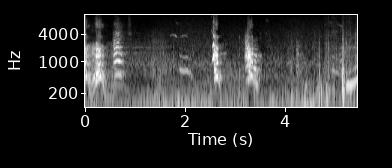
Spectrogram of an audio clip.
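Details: Rottweiler playing in the rain with a helper at a Rottweiler club on 13 December 2020: four sharp, loud barks spaced about a second apart, with rain patter and faint voices between them.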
